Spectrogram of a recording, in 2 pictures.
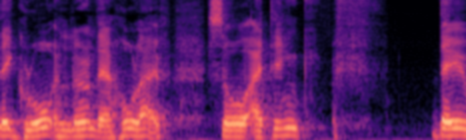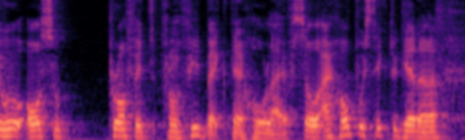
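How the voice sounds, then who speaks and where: In a very clean recording with a silent background, a man with a non-native accent speaks fairly slowly in a dark, mellow tone with ordinary pitch variation. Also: medium pitch for a man. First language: not English. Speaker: live show host giving feedback on 3D renders. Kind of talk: live stream commentary. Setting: live stream with chat. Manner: hesitant, many fillers.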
